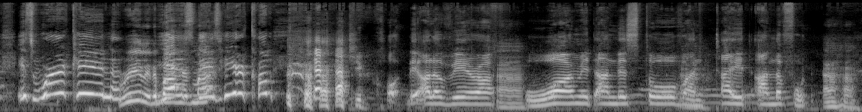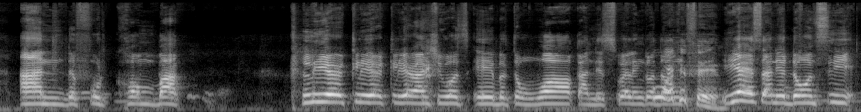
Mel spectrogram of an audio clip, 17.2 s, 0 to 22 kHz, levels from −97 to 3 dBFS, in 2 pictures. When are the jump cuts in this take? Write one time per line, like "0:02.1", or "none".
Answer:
0:03.5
